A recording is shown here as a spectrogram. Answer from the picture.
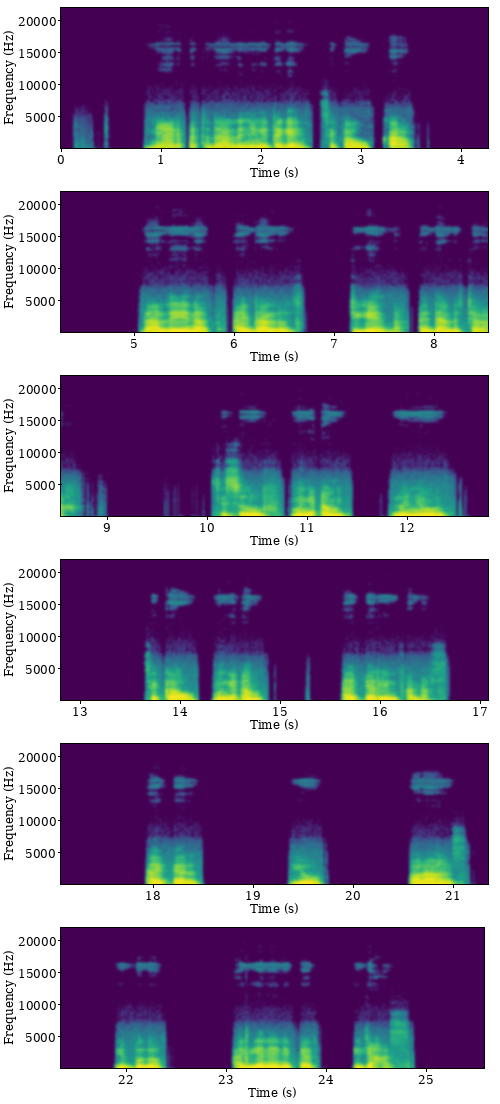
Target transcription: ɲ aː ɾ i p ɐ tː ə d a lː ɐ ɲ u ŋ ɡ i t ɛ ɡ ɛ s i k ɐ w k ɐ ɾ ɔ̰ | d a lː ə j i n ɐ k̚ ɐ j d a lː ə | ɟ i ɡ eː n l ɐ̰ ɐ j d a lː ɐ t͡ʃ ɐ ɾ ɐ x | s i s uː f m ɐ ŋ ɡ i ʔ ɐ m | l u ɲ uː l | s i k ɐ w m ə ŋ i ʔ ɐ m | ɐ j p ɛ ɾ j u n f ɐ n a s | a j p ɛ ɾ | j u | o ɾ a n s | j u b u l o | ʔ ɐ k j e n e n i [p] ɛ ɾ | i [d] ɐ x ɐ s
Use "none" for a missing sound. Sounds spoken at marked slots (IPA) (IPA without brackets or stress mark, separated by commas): p, ɟ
